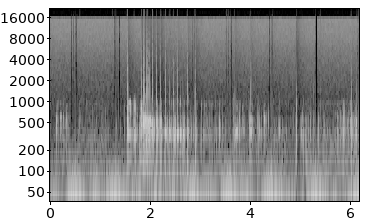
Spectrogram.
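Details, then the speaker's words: Active bowel sounds through a stethoscope on a woman's abdomen after a Christmas dinner with wine following a 22-hour fast: continuous low gurgling, bubbling and frequent squeaky pops. "मेरा पेट हर समय गड़गड़ाहट"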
